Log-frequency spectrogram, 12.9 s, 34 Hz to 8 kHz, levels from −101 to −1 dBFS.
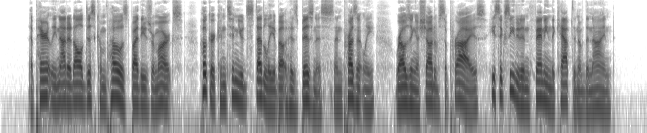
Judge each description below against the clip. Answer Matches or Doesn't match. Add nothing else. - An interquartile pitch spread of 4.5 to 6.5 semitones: Doesn't match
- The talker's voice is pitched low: Matches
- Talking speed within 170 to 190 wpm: Doesn't match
